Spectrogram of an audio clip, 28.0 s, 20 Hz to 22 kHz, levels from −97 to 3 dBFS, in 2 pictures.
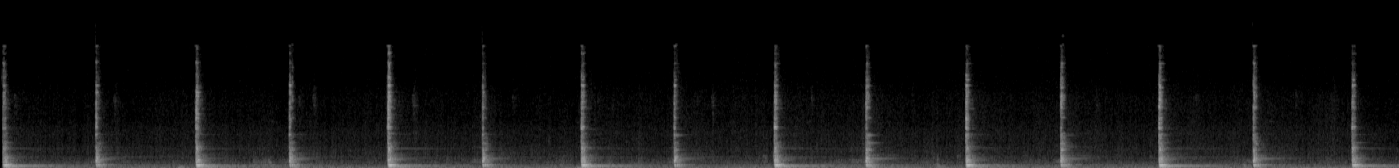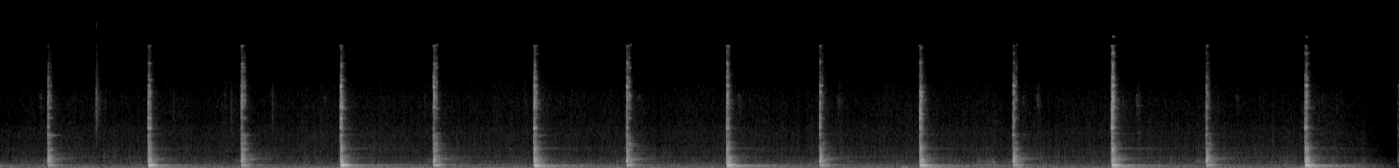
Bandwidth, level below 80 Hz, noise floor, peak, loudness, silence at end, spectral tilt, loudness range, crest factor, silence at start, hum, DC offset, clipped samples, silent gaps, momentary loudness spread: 16 kHz; -66 dBFS; -63 dBFS; -16 dBFS; -40 LUFS; 0.4 s; -3 dB/octave; 3 LU; 26 dB; 0.05 s; none; under 0.1%; under 0.1%; none; 25 LU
